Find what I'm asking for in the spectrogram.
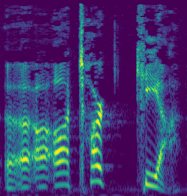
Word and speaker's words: autarkia: Now that word for contentment in the Greek is artakio. autarkia. Let's say it right. Autarkia.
